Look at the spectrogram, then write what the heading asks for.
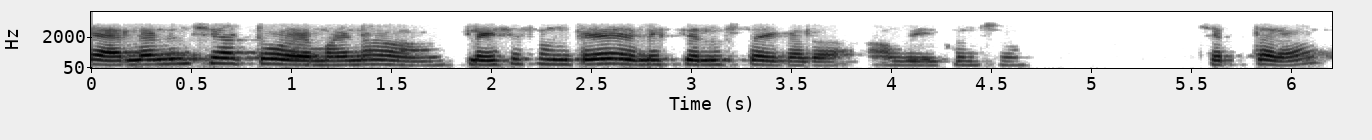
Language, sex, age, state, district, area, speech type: Telugu, female, 18-30, Andhra Pradesh, Konaseema, urban, conversation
